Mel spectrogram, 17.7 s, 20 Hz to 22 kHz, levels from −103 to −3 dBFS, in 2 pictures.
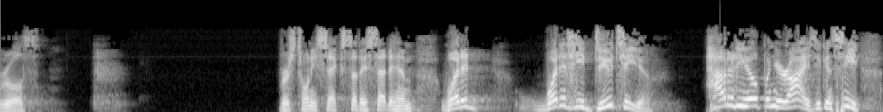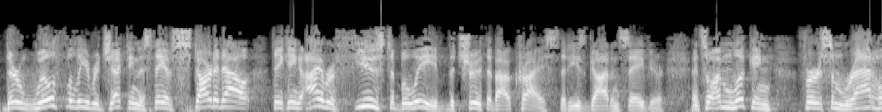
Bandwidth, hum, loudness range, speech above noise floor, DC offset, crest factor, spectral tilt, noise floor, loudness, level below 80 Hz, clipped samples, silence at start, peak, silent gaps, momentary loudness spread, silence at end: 8.4 kHz; none; 7 LU; 69 dB; under 0.1%; 14 dB; -4 dB/octave; -82 dBFS; -13 LUFS; -46 dBFS; under 0.1%; 0 s; 0 dBFS; none; 8 LU; 0 s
